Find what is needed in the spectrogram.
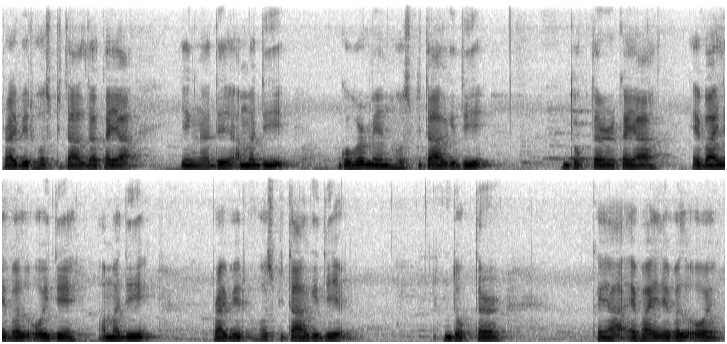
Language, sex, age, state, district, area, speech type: Manipuri, male, 18-30, Manipur, Bishnupur, rural, spontaneous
